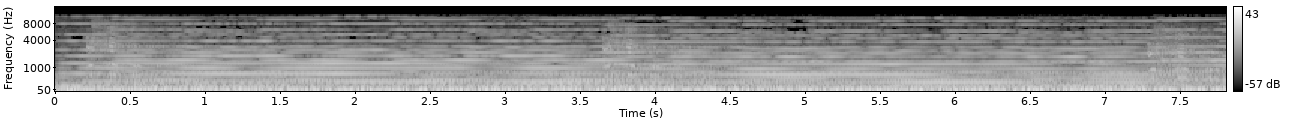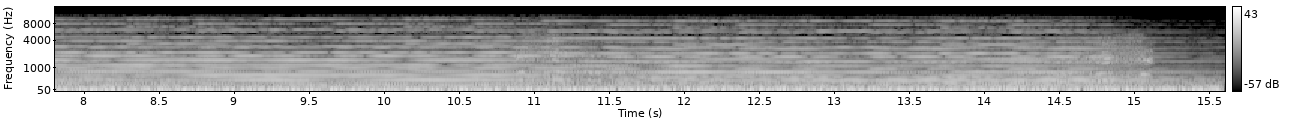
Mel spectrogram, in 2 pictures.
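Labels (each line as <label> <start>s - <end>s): Eerie music is playing. 0.0s - 15.6s
A spooky voice laughs. 3.6s - 4.6s
A spooky voice laughs. 7.2s - 7.8s
A spooky voice laughs. 10.9s - 11.4s
A spooky voice laughing slowly. 14.5s - 15.3s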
